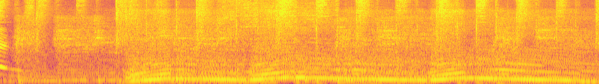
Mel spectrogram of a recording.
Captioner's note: loud engine revving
